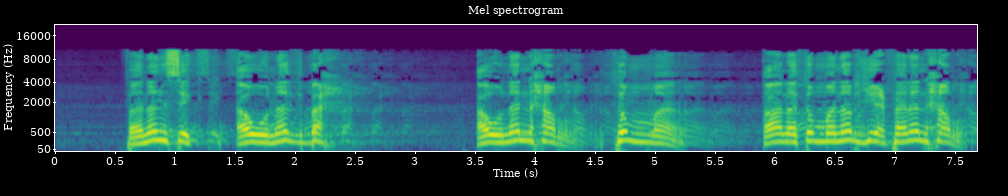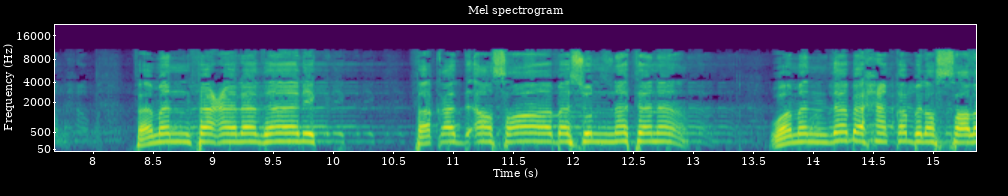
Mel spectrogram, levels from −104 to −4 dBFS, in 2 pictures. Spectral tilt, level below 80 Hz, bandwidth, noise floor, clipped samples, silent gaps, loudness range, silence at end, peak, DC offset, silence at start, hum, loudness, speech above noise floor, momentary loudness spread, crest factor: -3.5 dB/octave; -48 dBFS; 11 kHz; -60 dBFS; under 0.1%; none; 3 LU; 0 s; -2 dBFS; under 0.1%; 0.6 s; none; -16 LUFS; 45 dB; 12 LU; 16 dB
